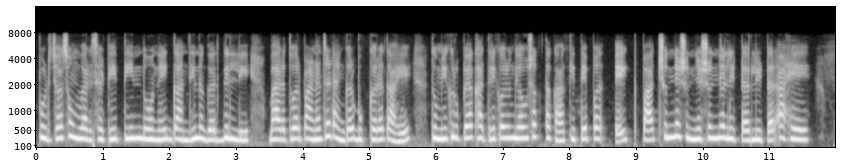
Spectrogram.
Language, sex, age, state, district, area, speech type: Marathi, female, 18-30, Maharashtra, Kolhapur, urban, read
